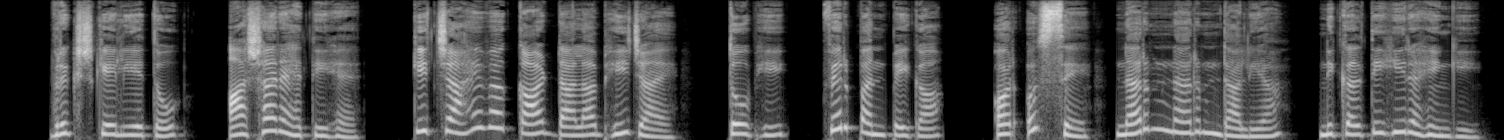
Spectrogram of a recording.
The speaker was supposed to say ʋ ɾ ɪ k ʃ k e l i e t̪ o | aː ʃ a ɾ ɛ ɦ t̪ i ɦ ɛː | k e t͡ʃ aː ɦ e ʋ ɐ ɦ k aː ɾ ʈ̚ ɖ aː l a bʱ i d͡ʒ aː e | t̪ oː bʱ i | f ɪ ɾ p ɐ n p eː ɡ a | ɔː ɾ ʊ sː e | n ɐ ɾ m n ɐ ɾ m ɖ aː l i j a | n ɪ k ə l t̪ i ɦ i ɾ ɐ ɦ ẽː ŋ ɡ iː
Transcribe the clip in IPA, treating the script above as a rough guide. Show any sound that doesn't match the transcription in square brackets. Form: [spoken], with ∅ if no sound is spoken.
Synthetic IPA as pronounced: ʋ ɾ ɪ k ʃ k e l i e t̪ o | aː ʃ a ɾ ɛ ɦ t̪ i ɦ ɛː | k [i] t͡ʃ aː ɦ e ʋ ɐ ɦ k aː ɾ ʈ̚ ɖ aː l a bʱ i d͡ʒ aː e | t̪ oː bʱ i | f ɪ ɾ p ɐ n p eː ɡ a | ɔː ɾ ʊ sː e | n ɐ ɾ m n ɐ ɾ m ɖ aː l i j a | n ɪ k ə l t̪ i ɦ i ɾ ɐ ɦ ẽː ŋ ɡ iː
